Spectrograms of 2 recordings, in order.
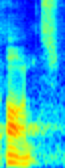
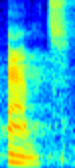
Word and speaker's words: aunt: For instance, I pronounce the opposites of uncle as aunt. I say my aunt. Out here, you say my aunt, which to me is an insect, which made me look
